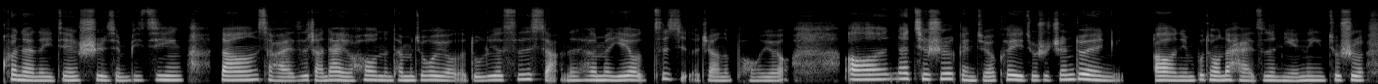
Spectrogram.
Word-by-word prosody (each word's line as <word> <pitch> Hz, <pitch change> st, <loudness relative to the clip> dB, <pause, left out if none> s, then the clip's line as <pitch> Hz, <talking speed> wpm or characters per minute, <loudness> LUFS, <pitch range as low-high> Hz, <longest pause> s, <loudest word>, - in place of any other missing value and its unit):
困 225 Hz, -1 st, +1 dB
难 190 Hz, -3 st, +3 dB
的 180 Hz, -, 0 dB
一 175 Hz, -, -2 dB
件 190 Hz, +1 st, -1 dB
事 195 Hz, 0 st, 0 dB
情。 185 Hz, -1 st, -5 dB
毕 195 Hz, +1 st, -7 dB
竟， 200 Hz, 0 st, 0 dB, 0.4 s
当 205 Hz, +1 st, +4 dB
小 225 Hz, -2 st, -5 dB
孩 175 Hz, -1 st, -2 dB
子 195 Hz, +3 st, -3 dB
长 190 Hz, -2 st, -2 dB
大 200 Hz, 0 st, +2 dB
以 185 Hz, -, +1 dB
后 205 Hz, +3 st, 0 dB
呢， 190 Hz, -1 st, 0 dB
他 190 Hz, +1 st, -2 dB
们 190 Hz, -, +2 dB
就 200 Hz, +2 st, -2 dB
会 200 Hz, -1 st, +3 dB
有 180 Hz, -2 st, -1 dB
了 -, -, -8 dB
独 180 Hz, 0 st, -4 dB
立 195 Hz, -, -1 dB
的 205 Hz, -, +3 dB
思 230 Hz, +3 st, -3 dB
想， 235 Hz, +1 st, -3 dB
那 190 Hz, -, -2 dB
他 200 Hz, 0 st, 0 dB
们 195 Hz, -1 st, +2 dB
也 195 Hz, -, +3 dB
有 200 Hz, -1 st, +2 dB
自 260 Hz, -1 st, -6 dB
己 245 Hz, +8 st, -8 dB
的 -, -, -13 dB
这 -, -, -5 dB
样 180 Hz, -, -1 dB
的 180 Hz, -, -4 dB
朋 175 Hz, 0 st, -7 dB
友。 175 Hz, 0 st, -3 dB, 0.5 s
呃， 230 Hz, +1 st, +4 dB
那 260 Hz, 0 st, +2 dB
其 245 Hz, -1 st, 0 dB
实 255 Hz, +2 st, +2 dB
感 205 Hz, -6 st, -2 dB
觉 185 Hz, 0 st, -2 dB
可 225 Hz, +3 st, 0 dB
以 205 Hz, -2 st, +5 dB
就 200 Hz, 0 st, -4 dB
是 200 Hz, 0 st, -5 dB
针 220 Hz, +4 st, 0 dB
对 230 Hz, -4 st, +5 dB
你 185 Hz, 0 st, -5 dB, 0.3 s
呃， 195 Hz, -1 st, +5 dB
您 185 Hz, 0 st, 0 dB
不 215 Hz, +3 st, -2 dB
同 200 Hz, -2 st, +2 dB
的 205 Hz, -, +4 dB
孩 190 Hz, -3 st, -2 dB
子 195 Hz, +3 st, -5 dB
的 190 Hz, -, +2 dB
年 180 Hz, 0 st, -2 dB
龄， 190 Hz, -1 st, 0 dB
就 200 Hz, +1 st, -2 dB
是， 200 Hz, -1 st, +2 dB
195 Hz, 290 characters per minute, -23 LUFS, 185-210 Hz, 0.5 s, 以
